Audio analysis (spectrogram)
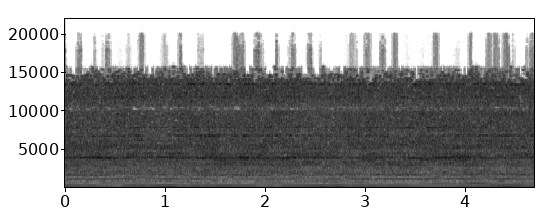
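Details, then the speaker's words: Free Hoover vacuum just repaired and reassembled, switched back on; smooth constant motor hum and steady fan rush, no rattle or scraping, loud, likened to a Hoover Pure Power, sounds much better than before. "this thing was really loud it almost sounds like the hoover pure power right"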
